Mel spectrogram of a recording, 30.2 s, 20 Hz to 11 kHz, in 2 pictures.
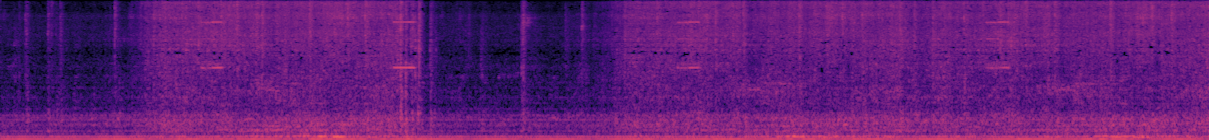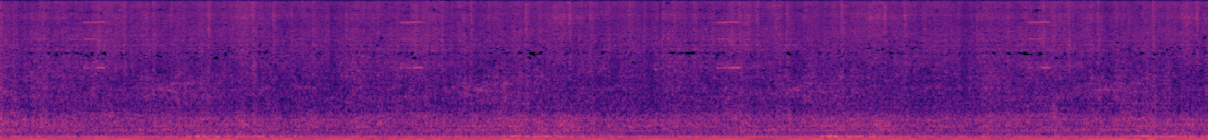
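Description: Tyco 440-X2 slot cars running around the track, their small electric motors whirring, with a brief pause about six seconds in. A short electronic beep from the race computer comes every few seconds over a steady low hum.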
